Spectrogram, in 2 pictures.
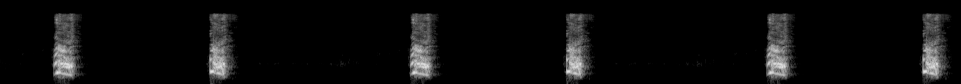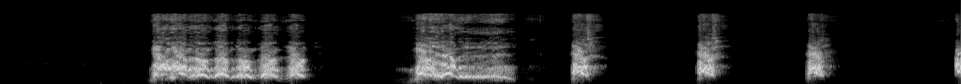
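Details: Dog giving short single barks spaced about one and a half to two seconds apart, interrupted midway by two longer, louder, noisy bursts before the single barks resume.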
